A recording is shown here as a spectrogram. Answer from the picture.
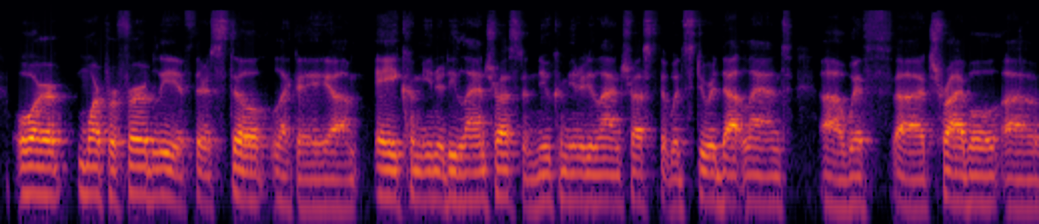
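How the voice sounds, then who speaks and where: A normal speaking voice with fairly even intonation talks at a moderate pace against a quiet background. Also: man. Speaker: nonprofit presenter. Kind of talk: presentation.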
